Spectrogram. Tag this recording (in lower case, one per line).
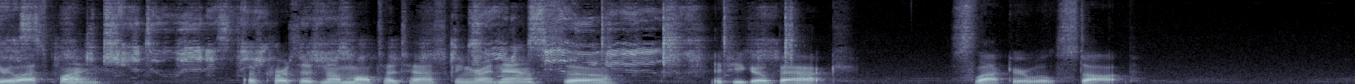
music
speech
pop music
